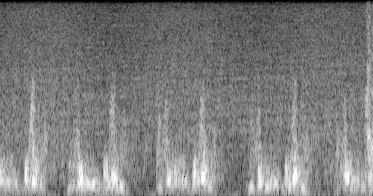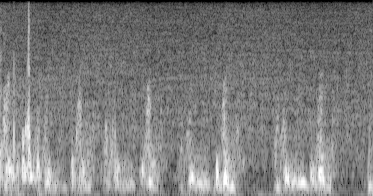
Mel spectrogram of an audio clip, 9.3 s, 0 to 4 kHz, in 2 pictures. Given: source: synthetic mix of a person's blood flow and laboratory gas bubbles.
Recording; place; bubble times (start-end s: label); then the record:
Doppler ultrasound of blood flow; precordium
4.56-5.21 s: bubbles
From the record:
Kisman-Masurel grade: 212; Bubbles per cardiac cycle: several, 3 to 8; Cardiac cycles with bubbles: 1 to 10%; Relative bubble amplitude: moderate (0.250 to 0.450); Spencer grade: 1 (occasional bubble signal discernible with the cardiac motion signal, with majority of cardiac periods free of bubbles); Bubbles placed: only in the low amplitude regions of the cardiac cycle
